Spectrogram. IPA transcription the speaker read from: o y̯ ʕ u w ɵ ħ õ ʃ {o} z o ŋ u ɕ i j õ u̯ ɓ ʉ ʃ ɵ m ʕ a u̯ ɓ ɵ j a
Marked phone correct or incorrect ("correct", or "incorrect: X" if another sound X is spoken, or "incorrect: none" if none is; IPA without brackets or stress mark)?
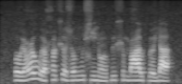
incorrect: ɵ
